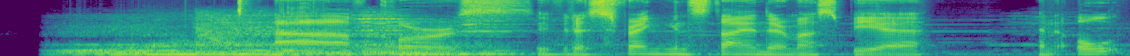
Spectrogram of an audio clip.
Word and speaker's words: Frankenstein: That's Frankenstein. Beg your pardon? What? It's pronounced Frankenstein.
